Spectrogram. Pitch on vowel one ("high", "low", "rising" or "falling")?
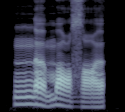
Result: falling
